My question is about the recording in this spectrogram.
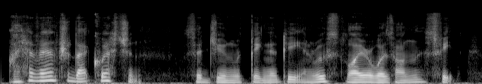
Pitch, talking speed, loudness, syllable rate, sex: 115 Hz, 200 wpm, -17 LUFS, 5.7 syllables/s, male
